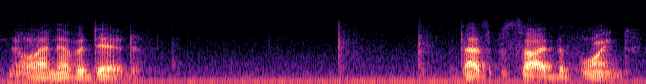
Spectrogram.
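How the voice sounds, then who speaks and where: A man's voice: sits low, expressive, moderate pace. An actor playing a stern, embittered man in charge of a search, firm and authoritative, in a mid-century film drama. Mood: bitter, restrained. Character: stern, embittered male boss of a search operation. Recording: muffled, band-limited old film soundtrack, faint hum.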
